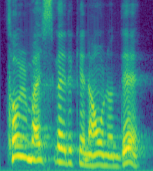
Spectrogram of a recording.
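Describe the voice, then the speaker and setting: Very animated and brisk, this slightly high, somewhat mellow voice with vocal fry belongs to a Jeolla-accented woman pastor from South Jeolla, Korea. During a live midweek sermon she pushes the congregation with rhetorical questions and cries of "do you believe?".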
